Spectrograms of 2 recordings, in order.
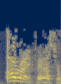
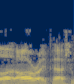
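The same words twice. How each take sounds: First: It is said in an eager, ready tone. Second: It is said in a hesitant, grudging tone. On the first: The speaker is glad and ready to act. The speaker calls it right. "If you're willing and obedient, you're saying" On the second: The speaker goes along without real willingness. The speaker calls it wrong. "No, see, that was the wrong tone of voice"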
